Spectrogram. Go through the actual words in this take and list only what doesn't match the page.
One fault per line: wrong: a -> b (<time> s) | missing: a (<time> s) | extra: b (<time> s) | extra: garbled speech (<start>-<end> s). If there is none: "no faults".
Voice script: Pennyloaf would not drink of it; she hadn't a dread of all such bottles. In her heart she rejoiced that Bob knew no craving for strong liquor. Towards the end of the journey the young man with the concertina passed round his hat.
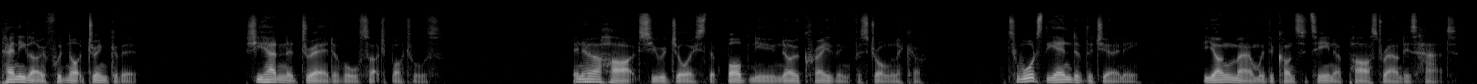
no faults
